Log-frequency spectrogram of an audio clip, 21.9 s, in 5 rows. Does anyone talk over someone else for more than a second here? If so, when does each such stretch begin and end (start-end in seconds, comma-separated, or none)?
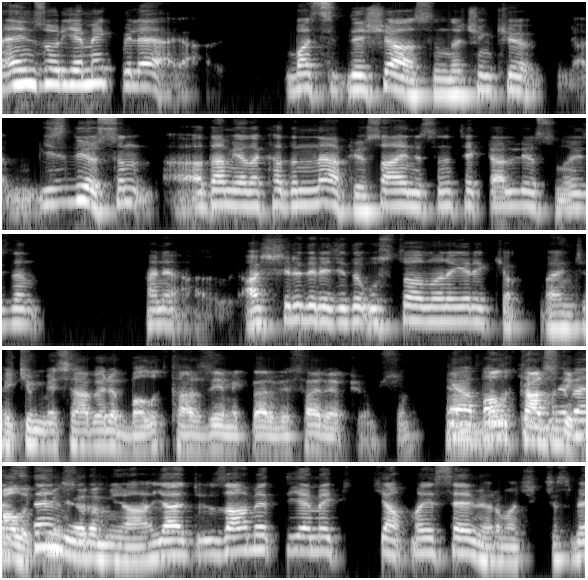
16.5-18.3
